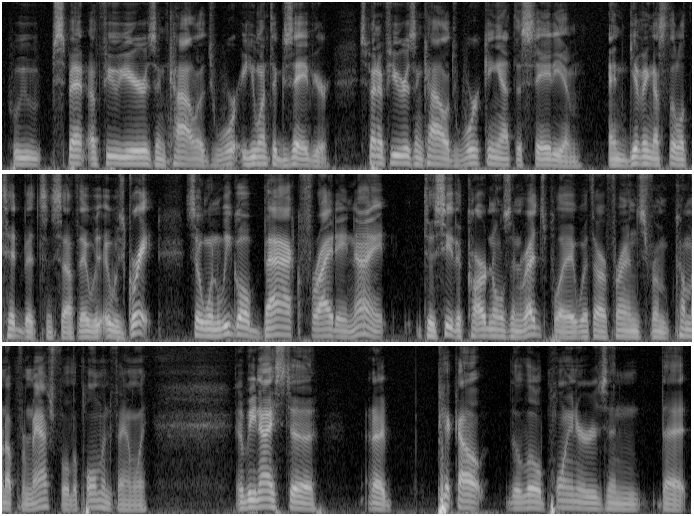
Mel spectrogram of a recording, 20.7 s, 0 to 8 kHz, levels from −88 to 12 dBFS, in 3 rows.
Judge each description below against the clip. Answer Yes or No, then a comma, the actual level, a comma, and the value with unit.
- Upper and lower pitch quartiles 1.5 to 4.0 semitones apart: Yes, average, 3.7 semitones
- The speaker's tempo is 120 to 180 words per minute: No, average, 200 wpm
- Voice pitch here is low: Yes, low, 105 Hz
